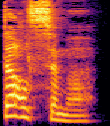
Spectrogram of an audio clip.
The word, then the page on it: dulcimer: British English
